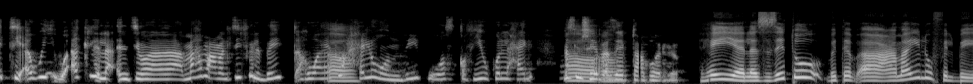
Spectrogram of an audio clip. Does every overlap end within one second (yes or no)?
yes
